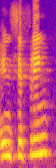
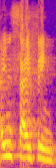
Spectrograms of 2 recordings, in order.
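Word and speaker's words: enciphering: तो इनक्रिप्शन क्या होगा, वो प्रोसेस होगा इनकोडिंग का या इनसिफरिंग का, इनसिफरिंग या इनसाइफरिंग, तो ये दोनों प्रोनाउंसिएशन है, तो इनसाइफरिंग ज्यादा बेहतर रहेगा।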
